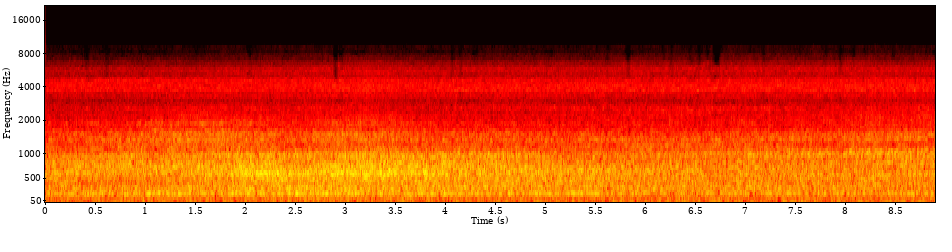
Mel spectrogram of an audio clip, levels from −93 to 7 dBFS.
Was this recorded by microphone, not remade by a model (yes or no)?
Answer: no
